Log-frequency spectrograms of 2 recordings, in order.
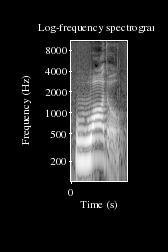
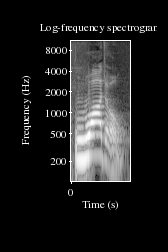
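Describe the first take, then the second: No difference in how they are said.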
